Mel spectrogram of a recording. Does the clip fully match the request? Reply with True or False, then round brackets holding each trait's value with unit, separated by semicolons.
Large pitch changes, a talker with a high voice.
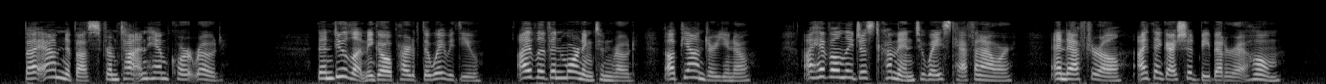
True (6.4 semitones; 235 Hz)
